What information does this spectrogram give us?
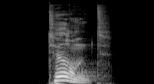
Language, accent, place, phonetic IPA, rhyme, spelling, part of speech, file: German, Germany, Berlin, [tʏʁmt], -ʏʁmt, türmt, verb, De-türmt.ogg
- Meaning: inflection of türmen: 1. third-person singular present 2. second-person plural present 3. plural imperative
